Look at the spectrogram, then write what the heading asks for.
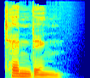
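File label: "tending", British English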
